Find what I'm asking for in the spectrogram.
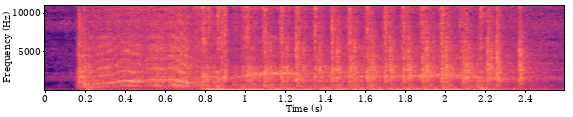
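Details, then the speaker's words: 6.0 L LS V8 with 4L80E in a donor van, new injectors, custom air intake with MAF fitted, about 50 psi oil pressure; cranks and catches, then rapid harsh knocking over a rough idle. Rod knock, later shrapneled the motor. "still doesn't run saying sounds like it's got a box of rock sounds inside of it"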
